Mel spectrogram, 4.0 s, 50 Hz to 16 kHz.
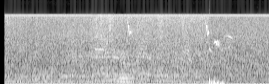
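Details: Honey bees entering their hive on 20 June, arriving with loads of many different colours; a steady, dense hum of wingbeats with a faint low droning tone and a brief thump near the end.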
